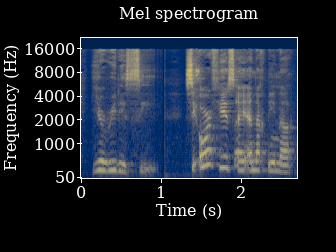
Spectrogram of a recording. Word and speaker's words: Eurydice: kanyang asawa na si idic and Yes it's pronounced idic si orpheus ay anak nina cope na Akala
